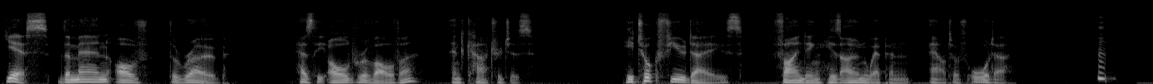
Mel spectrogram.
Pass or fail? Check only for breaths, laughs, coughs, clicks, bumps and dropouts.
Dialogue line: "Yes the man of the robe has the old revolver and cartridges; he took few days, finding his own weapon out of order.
fail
